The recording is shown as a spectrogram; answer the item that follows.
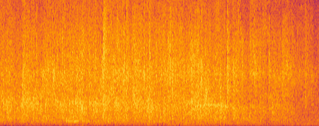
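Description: Audience applauding, the clapping easing off near the end.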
